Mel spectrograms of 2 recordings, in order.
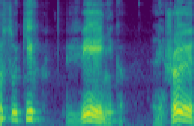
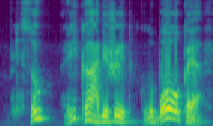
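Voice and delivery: ordinary delivery, nothing marked

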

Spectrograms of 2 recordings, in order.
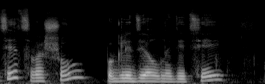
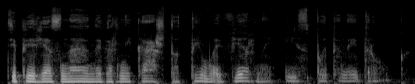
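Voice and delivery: soft whisper; 3 semitones lower, 6 dB quieter than usual. Acted. Boy whispers to dog.

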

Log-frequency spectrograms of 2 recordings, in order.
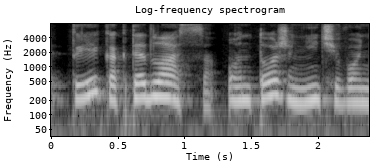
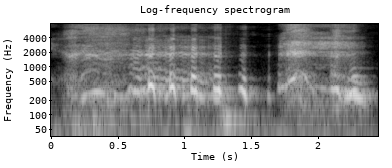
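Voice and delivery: breathy laugh; 9 semitones higher, 3 dB louder than usual. Real, not acted. Laughs after own joke.

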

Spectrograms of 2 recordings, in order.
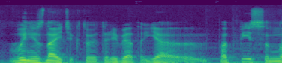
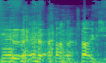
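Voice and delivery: loud burst of laughter mid-word; laughing; 7 semitones higher, 10 dB louder, much slower than usual. Real, not acted. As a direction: break up laughing. Laughing over intro.

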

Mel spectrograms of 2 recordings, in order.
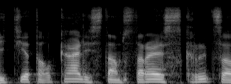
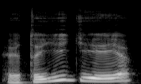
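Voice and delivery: higher, louder delighted cry; excited exclamation; 8 semitones higher, 7 dB louder than usual. A narrator's reading. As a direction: jump up delighted. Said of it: "воскликнул Герасик".

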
